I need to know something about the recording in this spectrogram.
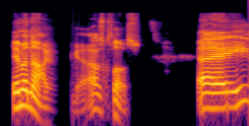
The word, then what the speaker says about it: Imanaga: the picture did I say his name right imaga imanaga I was close uh he goes up there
